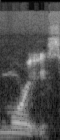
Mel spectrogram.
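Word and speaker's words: Maurice: out after his death so spelled like morrice in America said like Morris in Britain and um I think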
